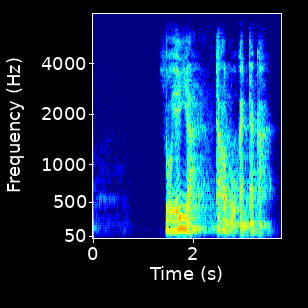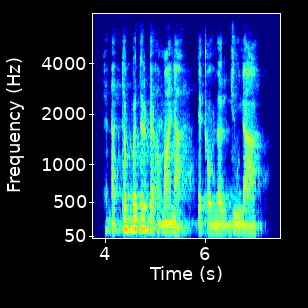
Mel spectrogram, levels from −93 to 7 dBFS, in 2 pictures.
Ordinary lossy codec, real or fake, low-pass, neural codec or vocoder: none; fake; 7.2 kHz; codec, 16 kHz, 4 kbps, FunCodec, trained on LibriTTS, 50 frames a second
